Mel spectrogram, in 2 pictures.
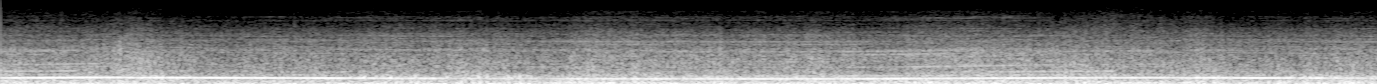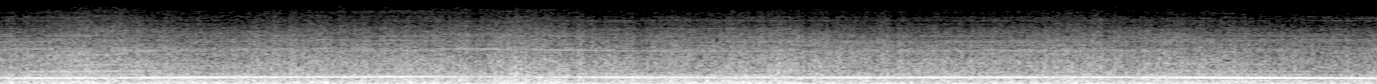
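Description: A motorcycle engine hums steadily at cruising speed, rising and falling slightly in pitch.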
